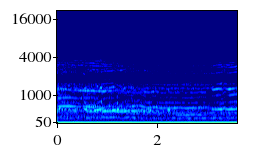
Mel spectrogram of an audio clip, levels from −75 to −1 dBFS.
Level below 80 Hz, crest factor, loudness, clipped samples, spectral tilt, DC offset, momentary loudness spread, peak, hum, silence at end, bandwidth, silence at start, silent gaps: -72 dBFS; 14 dB; -52 LUFS; under 0.1%; -5 dB/octave; 0.5%; 6 LU; -34 dBFS; none; 0 s; 13 kHz; 0 s; none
